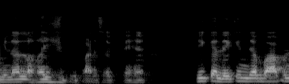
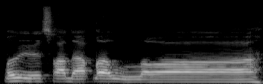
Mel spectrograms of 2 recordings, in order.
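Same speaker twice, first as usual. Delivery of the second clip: recited phrase; 5 dB louder, much slower than usual. Shown as a demonstration. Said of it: "وقف جبریل علیہ السلام".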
